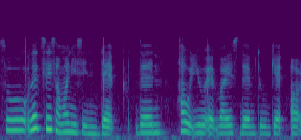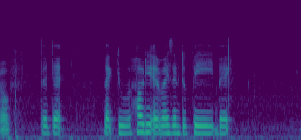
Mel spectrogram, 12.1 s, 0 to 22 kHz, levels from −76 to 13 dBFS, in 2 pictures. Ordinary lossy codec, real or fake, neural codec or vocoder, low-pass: none; real; none; 7.2 kHz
